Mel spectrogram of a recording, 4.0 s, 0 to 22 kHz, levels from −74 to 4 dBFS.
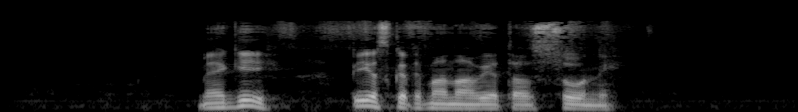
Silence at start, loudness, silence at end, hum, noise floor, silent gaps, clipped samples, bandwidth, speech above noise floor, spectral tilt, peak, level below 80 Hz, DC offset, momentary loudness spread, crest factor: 1 s; -25 LUFS; 0.9 s; none; -70 dBFS; none; under 0.1%; 11.5 kHz; 45 dB; -4 dB/octave; -8 dBFS; -54 dBFS; under 0.1%; 12 LU; 20 dB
